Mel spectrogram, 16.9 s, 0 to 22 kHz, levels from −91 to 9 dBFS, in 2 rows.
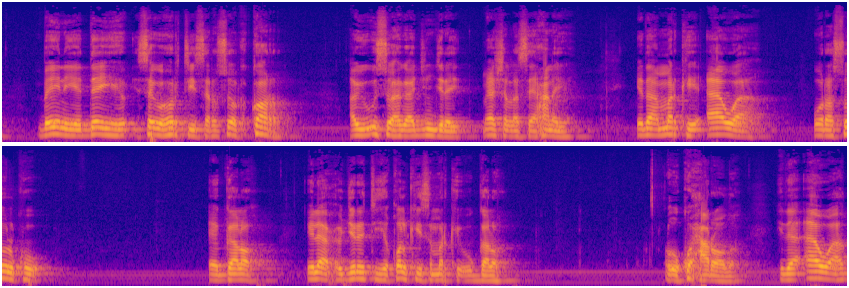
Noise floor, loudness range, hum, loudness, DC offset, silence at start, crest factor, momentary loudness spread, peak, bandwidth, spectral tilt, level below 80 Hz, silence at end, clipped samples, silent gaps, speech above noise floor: -51 dBFS; 4 LU; none; -15 LUFS; under 0.1%; 0.35 s; 16 dB; 9 LU; 0 dBFS; 18.5 kHz; -5 dB/octave; -52 dBFS; 0 s; under 0.1%; none; 37 dB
